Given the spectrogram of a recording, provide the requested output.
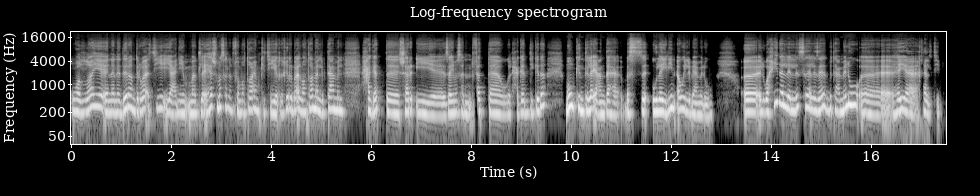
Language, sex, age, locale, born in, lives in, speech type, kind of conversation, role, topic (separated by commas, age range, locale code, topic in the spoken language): Arabic, female, 50-54, ar-EG, Egypt, Egypt, conversation, podcast, guest, احكي لنا عن طبق أكلته وبيفكّرك دايمًا بالبيت؟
